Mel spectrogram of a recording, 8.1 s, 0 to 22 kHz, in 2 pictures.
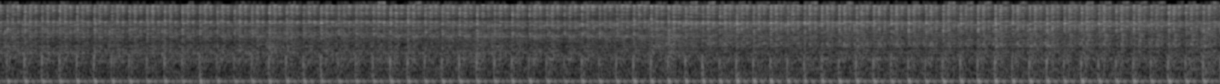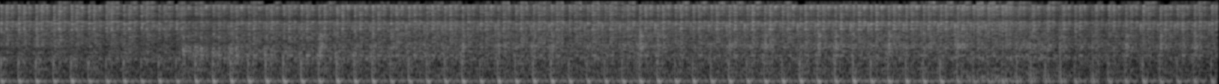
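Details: About 66-year-old 1960s English Suffolk single-cylinder engine after carb clean and new plug wire: steady running with a loose, rapid metallic rattle about three times a second; owner places it in the starting mechanism, which has oil in it.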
